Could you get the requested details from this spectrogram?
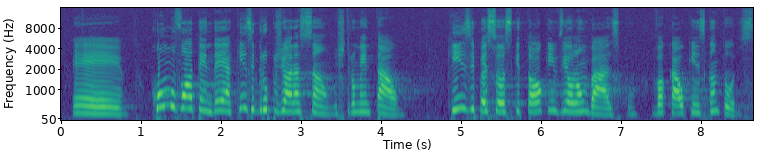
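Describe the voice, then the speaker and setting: In a dry, close recording with no echo, a woman with a high pitch talks at a fairly slow pace with very wide pitch swings. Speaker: church music ministry leader. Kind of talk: conference talk.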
